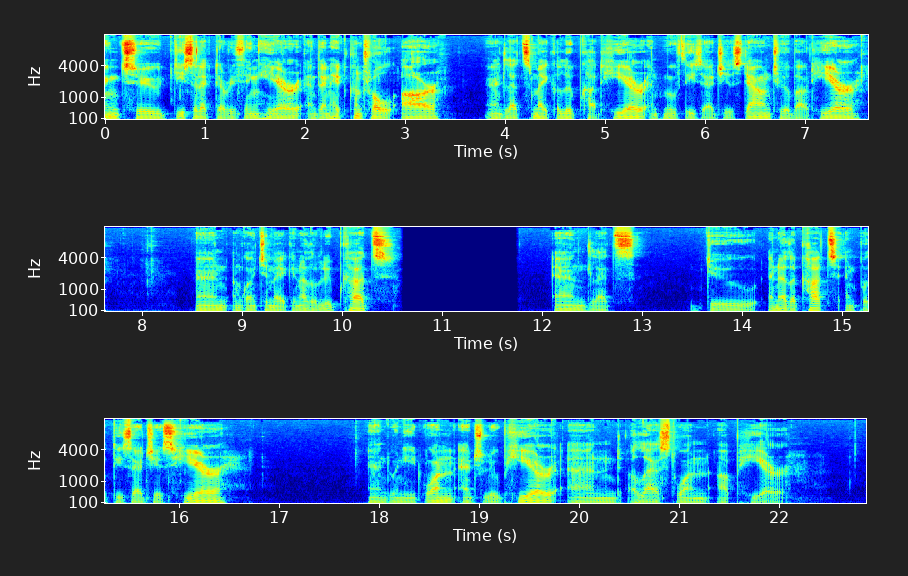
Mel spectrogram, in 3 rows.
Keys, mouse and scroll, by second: 0.6 a, 0.8 a, 2.7 ctrl+r, 3.5 click, 6.3 click, 7.8 ctrl+r, 9.2 click, 10.8 click, 11.2 ctrl+r, 11.7 click, 14.2 click, 16.6 ctrl+r, 16.7 click, 17.6 click, 19.5 ctrl+r, 20.0 click, 22.4 click.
